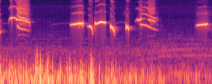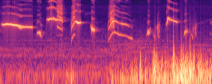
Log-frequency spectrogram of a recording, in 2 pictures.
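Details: Oriental magpie-robin (kacer) lure song, played to provoke a kacer into singing persistently and opening its tail: varied, sweet whistled phrases with sharp upslurs, downslurs and trills in rapid bursts, over a low rumbling background noise.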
